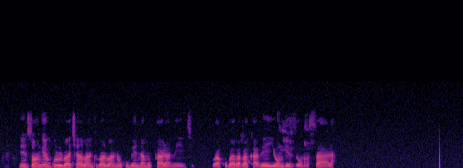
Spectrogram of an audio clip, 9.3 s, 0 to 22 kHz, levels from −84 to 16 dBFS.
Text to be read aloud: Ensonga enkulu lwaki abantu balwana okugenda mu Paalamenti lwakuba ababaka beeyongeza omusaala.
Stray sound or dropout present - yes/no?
no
